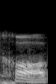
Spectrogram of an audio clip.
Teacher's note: kha, pula makhrajnya di hujung kerongkong ni, kha baris kasrah, wa akhihi wa la tayasu, ta baris fathah, terus naik di atas ya yang bertanda sukun.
